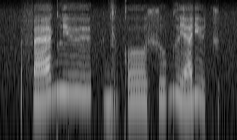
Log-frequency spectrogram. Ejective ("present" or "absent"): present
